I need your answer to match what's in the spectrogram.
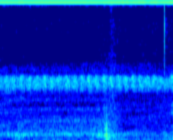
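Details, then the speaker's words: Radio powered on with indicator lamp lit, no station audio: steady high hiss with faint crackle underneath; receiver picks up only noise, attributed to broken antenna wire. "lampu indikator menyala ini pertanda bahwa listrik sudah masuk kita on terdengar suara ngeses ya"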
